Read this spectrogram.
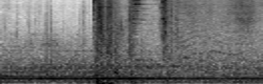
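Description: A grappling hook fires with a sharp whoosh.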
